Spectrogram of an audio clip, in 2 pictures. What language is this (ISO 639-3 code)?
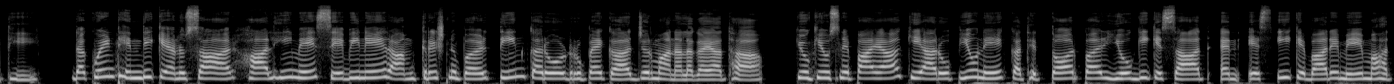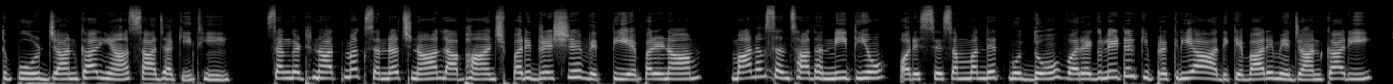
hin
